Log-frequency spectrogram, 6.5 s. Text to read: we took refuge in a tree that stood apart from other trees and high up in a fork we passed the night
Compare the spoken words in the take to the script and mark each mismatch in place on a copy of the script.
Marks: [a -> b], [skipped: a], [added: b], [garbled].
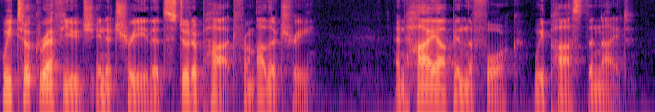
we took refuge in a tree that stood apart from other [trees -> tree] and high up in [a -> the] fork we passed the night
